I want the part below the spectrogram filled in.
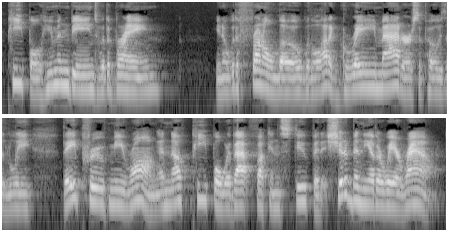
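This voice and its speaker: Ranting as a talk host, a middle-aged man launches into a blunt, profane monologue, hammering home his points by repeating phrases. He speaks at a moderate pace in a fairly high, slightly bright voice.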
